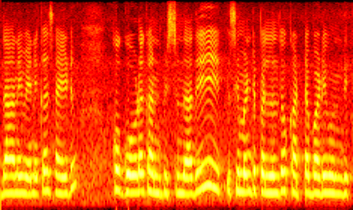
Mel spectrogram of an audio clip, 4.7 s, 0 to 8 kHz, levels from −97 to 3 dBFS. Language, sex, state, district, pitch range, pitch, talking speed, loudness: Telugu, female, Telangana, Mahabubabad, 245-270 Hz, 250 Hz, 140 wpm, -13 LUFS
